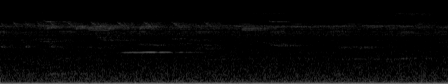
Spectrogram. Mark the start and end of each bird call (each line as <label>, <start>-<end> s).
Black-billed Thrush (Turdus ignobilis), 0.0-4.5 s
White-winged Becard (Pachyramphus polychopterus), 0.0-4.5 s
Cinereous Tinamou (Crypturellus cinereus), 0.9-2.1 s
Undulated Tinamou (Crypturellus undulatus), 2.7-4.5 s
